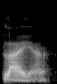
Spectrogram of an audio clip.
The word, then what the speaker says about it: playa: So it's quiero, so the is stressed, and playa, the pla is stressed.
